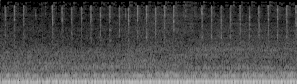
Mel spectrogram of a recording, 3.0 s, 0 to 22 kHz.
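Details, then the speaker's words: 2010 GMC Savana V8 van, after a crank no-start traced to a likely broken wire from ECM to relay; even steady idle with a light regular tick of three to four per second, valve or exhaust tick considered normal. "the valve ticking or the exhaust tick that's normal"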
